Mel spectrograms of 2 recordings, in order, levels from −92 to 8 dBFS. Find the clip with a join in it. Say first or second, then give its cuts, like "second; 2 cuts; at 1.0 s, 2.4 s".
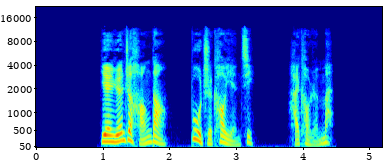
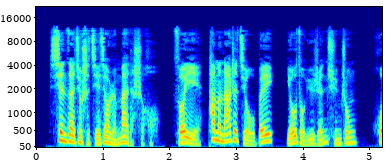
second; 2 cuts; at 1.9 s, 2.5 s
